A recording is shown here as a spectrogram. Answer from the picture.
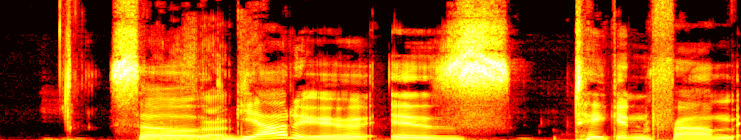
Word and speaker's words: gyaru: What is a Gyaru? So Gyaru is taken from, it's a borrow word, so it's like the Japanese pronunciation of the word gal.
